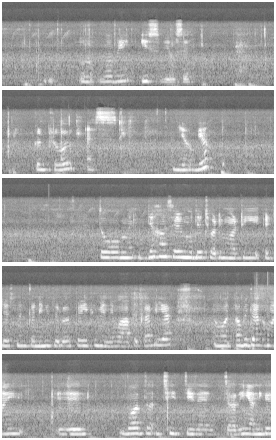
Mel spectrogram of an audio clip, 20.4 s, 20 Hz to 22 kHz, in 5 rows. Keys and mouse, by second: 0.3 KP_3, 4.8 ctrl+s, 6.5 click, 15.2 KP_4, 15.9-19.9 KP_4, 16.6 KP_Subtract.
